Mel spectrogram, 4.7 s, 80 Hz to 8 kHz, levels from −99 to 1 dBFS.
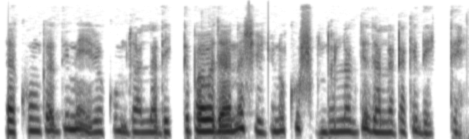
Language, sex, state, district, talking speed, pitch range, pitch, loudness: Bengali, female, West Bengal, Dakshin Dinajpur, 165 wpm, 235-260 Hz, 245 Hz, -20 LUFS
